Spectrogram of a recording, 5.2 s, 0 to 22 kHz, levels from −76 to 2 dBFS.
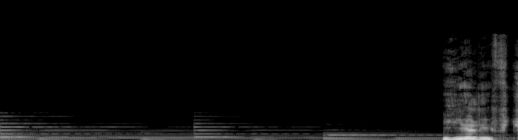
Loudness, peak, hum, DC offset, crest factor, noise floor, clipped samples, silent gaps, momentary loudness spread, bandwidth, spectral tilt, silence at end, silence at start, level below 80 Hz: -18 LUFS; -4 dBFS; none; under 0.1%; 20 dB; -54 dBFS; under 0.1%; none; 29 LU; 16.5 kHz; -7 dB/octave; 0 s; 0 s; -60 dBFS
